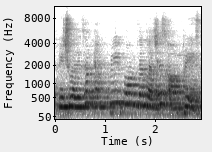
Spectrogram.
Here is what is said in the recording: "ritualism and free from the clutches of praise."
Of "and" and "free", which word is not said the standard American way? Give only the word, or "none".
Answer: free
